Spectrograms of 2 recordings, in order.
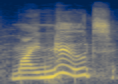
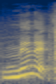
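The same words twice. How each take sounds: First: "minute" said slowly as my-NEWT; "minute" with long I and stressed NEWT; stress on second syllable. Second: "minute" said as MIN-it; "minute" with short vowels, MIN stressed; stress on first syllable. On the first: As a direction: hit the end of "minute", my-NEWT, meaning tiny. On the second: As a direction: hit the start of "minute", MIN-it, the unit of time. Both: Shown as a demonstration. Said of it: "on which syllable you're emphasizing".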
